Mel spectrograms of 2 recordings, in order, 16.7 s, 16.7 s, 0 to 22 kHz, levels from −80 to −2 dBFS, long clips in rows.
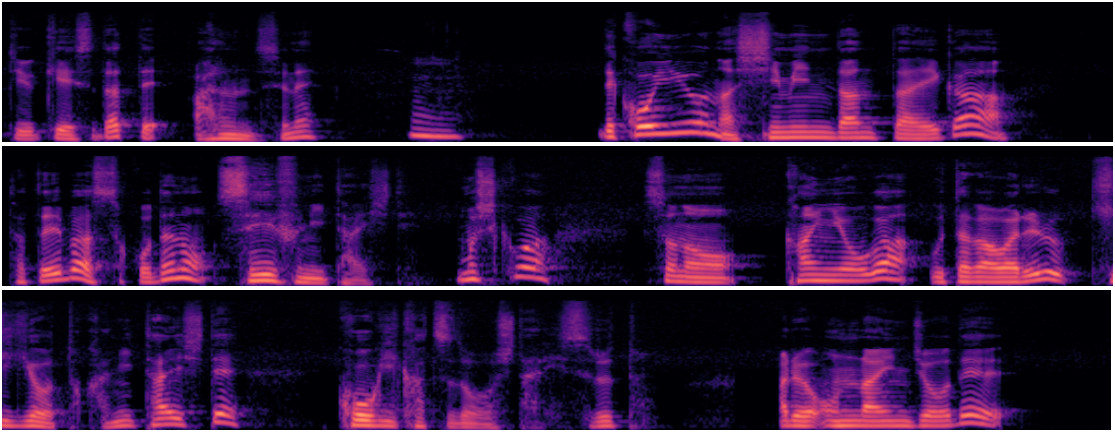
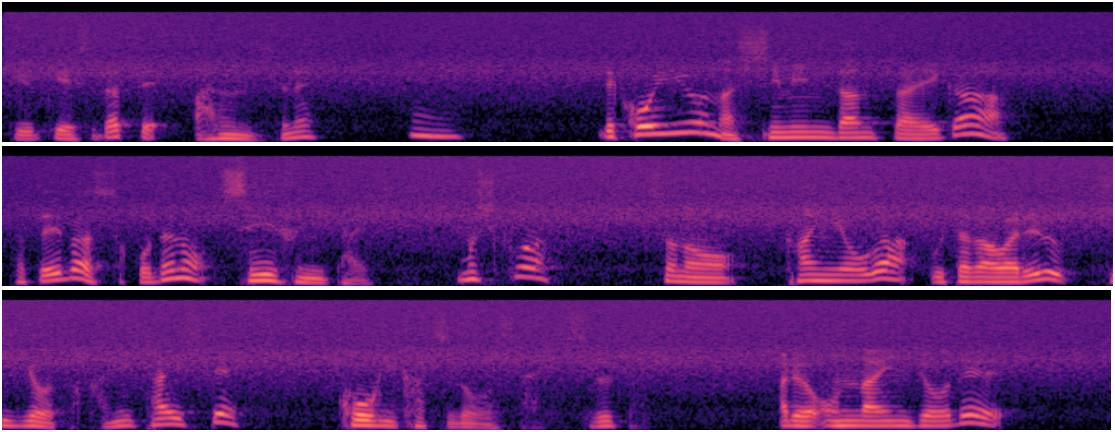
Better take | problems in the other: first | hiss; loud; throughout; 2 dB below the speech; faint in the first

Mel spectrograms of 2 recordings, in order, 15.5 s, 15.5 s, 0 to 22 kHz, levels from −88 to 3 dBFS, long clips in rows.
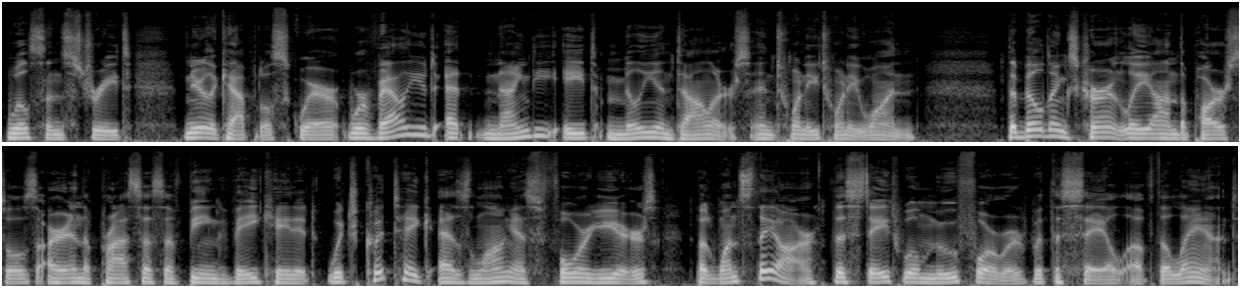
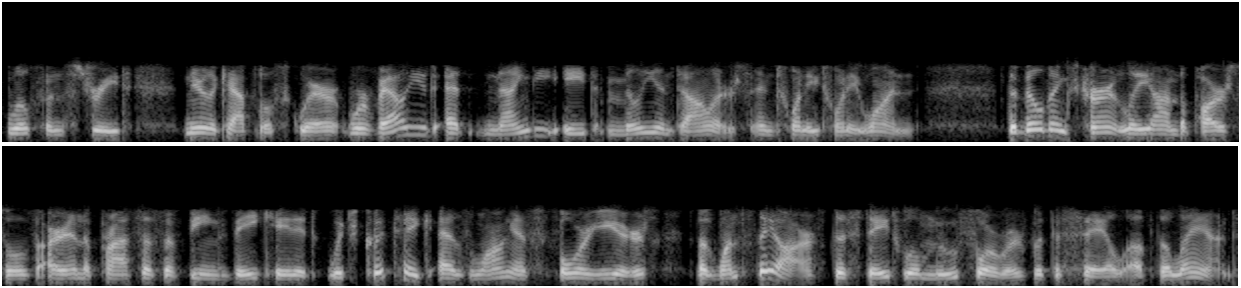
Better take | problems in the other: first | phone-call audio; poor line

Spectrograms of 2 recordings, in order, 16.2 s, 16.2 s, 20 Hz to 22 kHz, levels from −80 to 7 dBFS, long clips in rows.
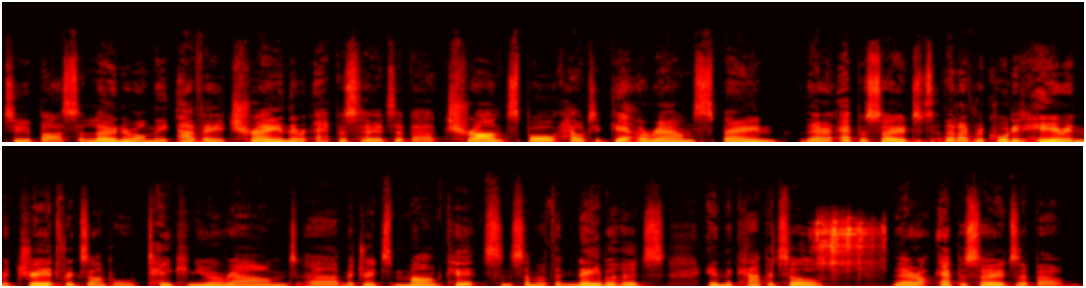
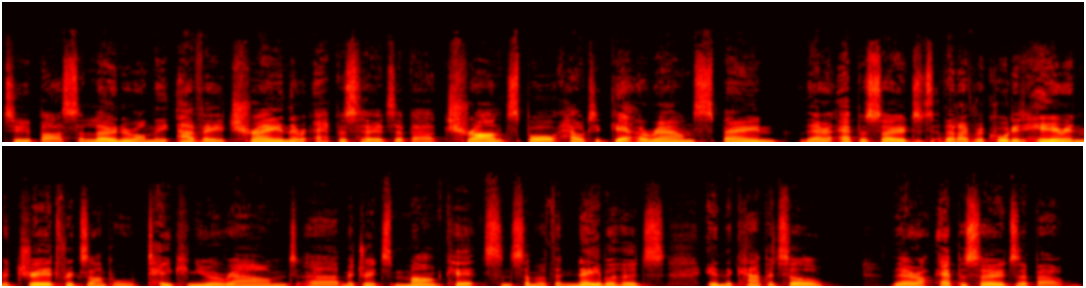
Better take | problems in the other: second | jangling keys; loud; at 14 s; peak 2 dB above the speech

